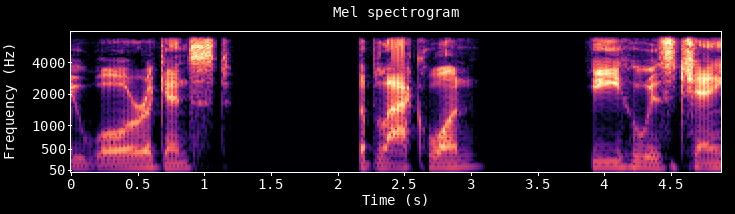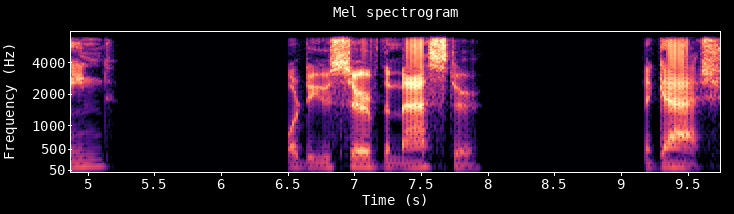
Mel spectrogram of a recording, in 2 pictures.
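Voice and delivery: grinding, stone-on-stone voice. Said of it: "stone on stone grinding".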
